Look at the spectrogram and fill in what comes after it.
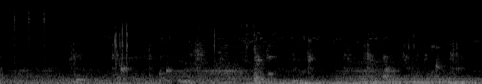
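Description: Faint, scattered bird chirps, with a few small clicks and a low steady hum underneath.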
